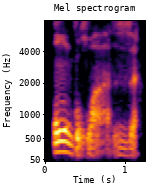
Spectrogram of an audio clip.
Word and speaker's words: hongroise: Okay, so here, final S not pronounced for the masculine form, and then you pronounce it here for the feminine form. Hongrois, hongroise.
